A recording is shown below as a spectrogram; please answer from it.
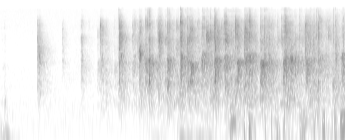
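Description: Audience applauding: a few scattered claps about half a second in, building within a second to full, steady applause.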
